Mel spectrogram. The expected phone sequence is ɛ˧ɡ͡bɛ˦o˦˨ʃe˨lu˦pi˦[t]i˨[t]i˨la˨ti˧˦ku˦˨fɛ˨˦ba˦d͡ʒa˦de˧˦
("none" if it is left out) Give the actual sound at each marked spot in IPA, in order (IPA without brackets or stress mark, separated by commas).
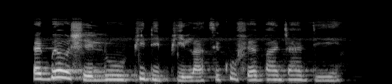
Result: d, p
